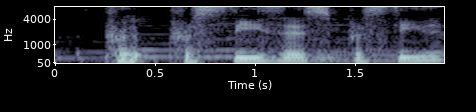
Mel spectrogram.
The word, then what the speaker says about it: prosthesis: It's a very rough cast iron prosthesis. How do you do you pronounce that?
